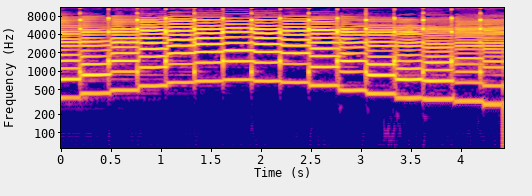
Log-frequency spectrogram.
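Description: Alto saxophone playing a G# minor blues scale in even notes, climbing stepwise to its top note about halfway through and coming back down, with a metronome clicking in time.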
